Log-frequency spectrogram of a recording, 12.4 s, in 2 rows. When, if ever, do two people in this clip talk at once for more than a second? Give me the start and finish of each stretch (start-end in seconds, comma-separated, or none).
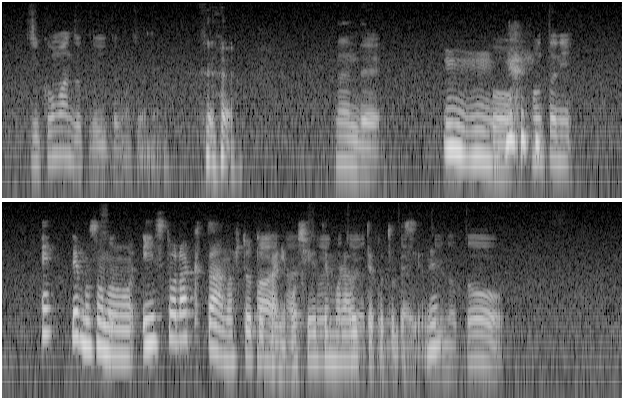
8.8-10.6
